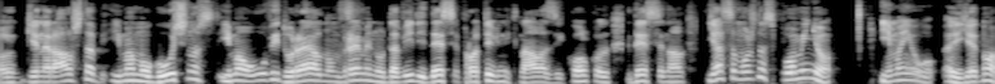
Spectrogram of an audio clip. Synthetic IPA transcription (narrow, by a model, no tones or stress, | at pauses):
ɡe̞neɾalˠʃt̪abimamo̞ɡuːt͡ɕno̞st̪imauːʋid̪uɾe̞alˠno̞mʋɾe̞me̞nud̪aʋid̪iɡ̚d̪e̞se̞pɾo̞t̪iʋniknalˠaziko̞lko̞ɡd̪e̞se̞naljaːsamːo̞ʒd̪aspo̞miɲo | imajujed̪no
